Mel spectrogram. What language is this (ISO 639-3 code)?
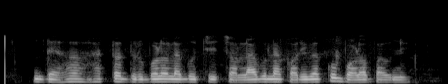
ori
